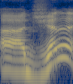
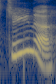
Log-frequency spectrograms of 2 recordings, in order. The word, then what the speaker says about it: Gina: Jenna is here. Jenna Marie. Whatever. It's Gina. Gina.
